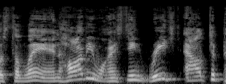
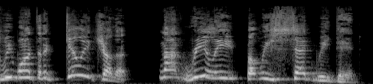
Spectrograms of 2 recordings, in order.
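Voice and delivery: ordinary talk

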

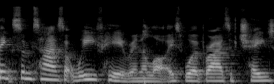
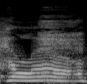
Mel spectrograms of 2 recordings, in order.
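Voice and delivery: sexy voice. Retold or imitated. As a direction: purr it seductively. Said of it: "Is that sexy voice?".

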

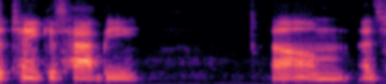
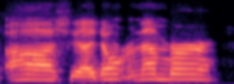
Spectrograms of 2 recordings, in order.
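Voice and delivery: higher, confused fish; lightly voiced Dory; higher forgetful voice; 6 semitones higher than usual.

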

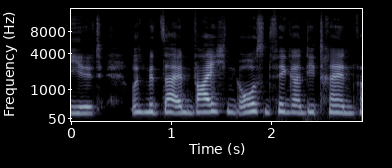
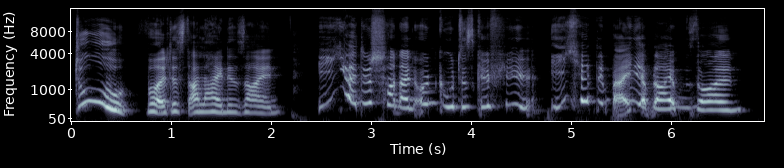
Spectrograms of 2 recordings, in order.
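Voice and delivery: mock crying; 8 semitones higher, 4 dB louder than usual.

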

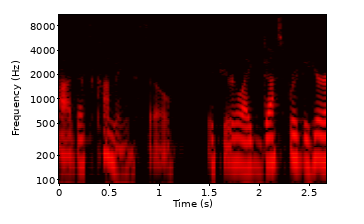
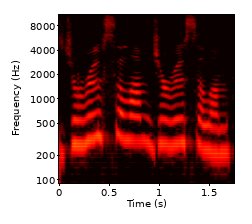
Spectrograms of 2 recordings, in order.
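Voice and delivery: rising, pleading voice of a grieving Jesus; Jesus lamenting over Jerusalem, heartbroken and pleading; 5 semitones higher, 9 dB louder than usual. Acted. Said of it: "And he says".

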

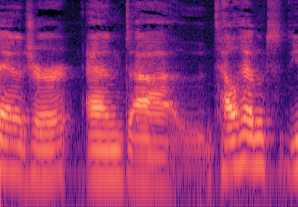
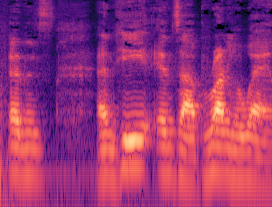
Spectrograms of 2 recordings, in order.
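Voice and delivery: ordinary talk, nothing marked

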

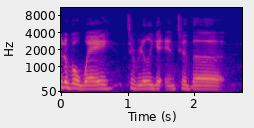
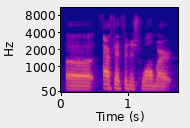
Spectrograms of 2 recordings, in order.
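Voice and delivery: usual speaking voice

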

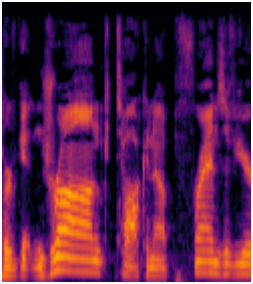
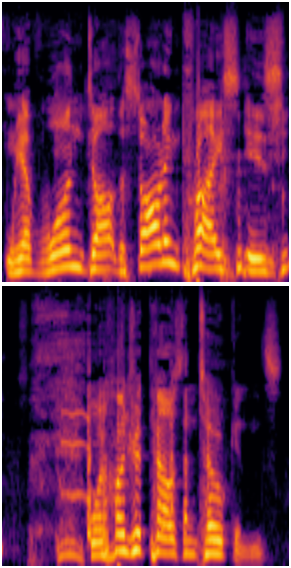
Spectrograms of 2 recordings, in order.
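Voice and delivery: loud auctioneer call; 6 semitones higher, 6 dB louder than usual. Acted. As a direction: call it out to the room. Auctioneer announces the price.

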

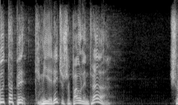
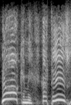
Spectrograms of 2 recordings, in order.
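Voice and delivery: high-pitched mock yell of an upset child; grito de hija. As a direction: imitate a little girl protesting, pitched way up. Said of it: "le grita y le dice". (grito agudo imitado de niña enfadada)

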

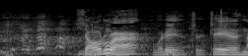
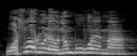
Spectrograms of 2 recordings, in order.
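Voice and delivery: mock-offended shout of pride; indignant boast; 7 semitones higher, 10 dB louder than usual.

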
